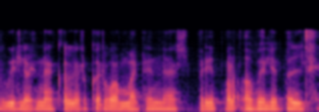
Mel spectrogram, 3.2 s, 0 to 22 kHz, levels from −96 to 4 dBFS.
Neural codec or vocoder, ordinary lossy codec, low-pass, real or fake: codec, 16 kHz, 4 kbps, X-Codec, HuBERT features, trained on general audio; none; 7.2 kHz; fake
